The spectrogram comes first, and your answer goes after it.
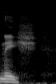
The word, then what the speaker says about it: niche: seen leash over here which is a French word by the way so I'm pretty sure it's pronounced niche like quiche it's spelt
